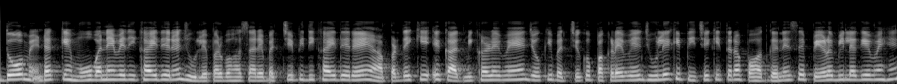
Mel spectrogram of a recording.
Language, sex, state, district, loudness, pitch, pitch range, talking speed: Hindi, female, Uttar Pradesh, Budaun, -17 LUFS, 210 Hz, 185-220 Hz, 320 wpm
